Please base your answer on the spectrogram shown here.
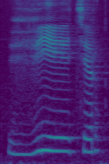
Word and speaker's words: ветер: Слово ветер. Ударение падает на Е.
